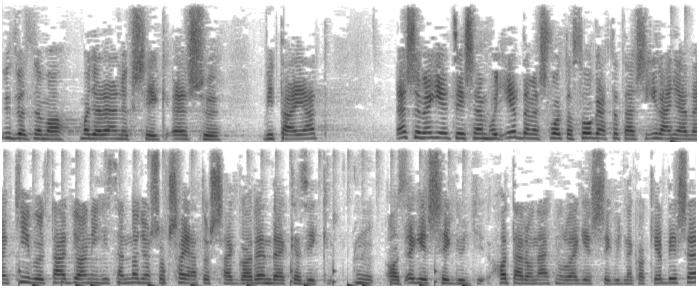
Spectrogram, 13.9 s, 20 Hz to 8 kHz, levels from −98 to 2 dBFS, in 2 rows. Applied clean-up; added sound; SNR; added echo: none; Drum kit; 9 dB; none.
